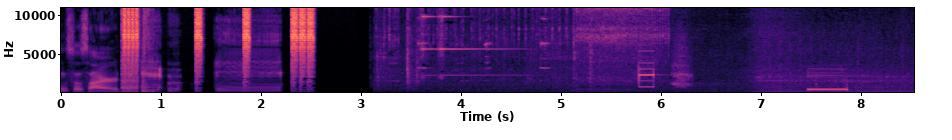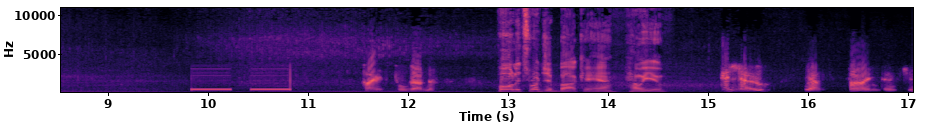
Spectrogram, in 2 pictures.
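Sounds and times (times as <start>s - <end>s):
low hum of street traffic: 3.1s - 17.0s
telephone ringing tone: 7.5s - 7.9s, 9.8s - 10.9s.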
